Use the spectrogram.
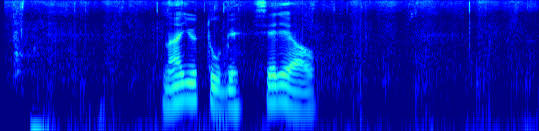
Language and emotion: Russian, neutral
